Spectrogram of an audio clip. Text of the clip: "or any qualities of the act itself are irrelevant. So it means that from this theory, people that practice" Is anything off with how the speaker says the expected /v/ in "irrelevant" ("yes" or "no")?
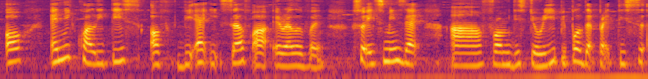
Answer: no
